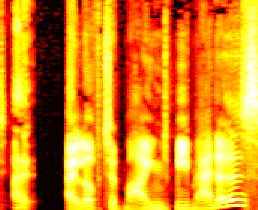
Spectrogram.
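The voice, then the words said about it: Put-on Bristol English accent. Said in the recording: “I'll see if I can do the accent right now... From Bristol, England... is that Edward accent”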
